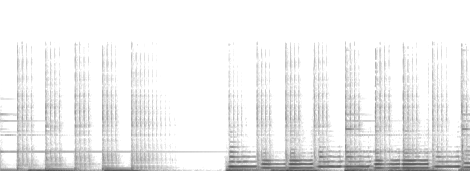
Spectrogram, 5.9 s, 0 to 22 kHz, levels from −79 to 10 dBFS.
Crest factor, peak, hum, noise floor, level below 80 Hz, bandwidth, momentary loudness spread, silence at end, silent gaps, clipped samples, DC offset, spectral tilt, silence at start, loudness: 16 dB; -10 dBFS; none; -64 dBFS; -32 dBFS; 16.5 kHz; 10 LU; 0 s; none; under 0.1%; under 0.1%; -6 dB/octave; 0 s; -26 LUFS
